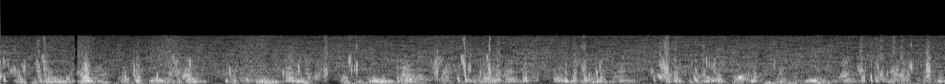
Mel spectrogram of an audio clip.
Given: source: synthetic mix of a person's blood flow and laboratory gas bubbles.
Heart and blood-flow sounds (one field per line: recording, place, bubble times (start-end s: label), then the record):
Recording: Doppler ultrasound of blood flow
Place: precordium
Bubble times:
0.00-0.28 s: bubbles
0.34-0.81 s: bubbles
1.22-1.44 s: bubbles
1.54-1.61 s: bubbles
1.67-1.83 s: bubbles
1.87-1.94 s: bubbles
2.24-2.33 s: bubbles
2.39-2.56 s: bubbles
2.80-3.29 s: bubbles
3.45-3.61 s: bubbles
3.94-4.09 s: bubbles
4.30-4.44 s: bubbles
4.55-4.75 s: bubbles
4.78-5.04 s: bubbles
5.21-5.40 s: bubbles
5.52-6.07 s: bubbles
6.50-6.82 s: bubbles
6.90-7.25 s: bubbles
7.46-7.61 s: bubbles
7.72-7.76 s: bubbles
8.56-9.16 s: bubbles
9.36-9.45 s: bubbles
From the record:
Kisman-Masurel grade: 332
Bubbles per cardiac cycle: rolling drumbeat, 9 or more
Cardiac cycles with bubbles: 50 to 99%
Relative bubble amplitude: moderate (0.250 to 0.450)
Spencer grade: 3 (all of the cardiac periods contain showers or single bubble signals, but not dominating or overriding the cardiac motion signals)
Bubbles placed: only in the low amplitude regions of the cardiac cycle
